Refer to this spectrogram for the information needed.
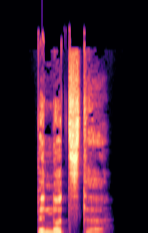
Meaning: inflection of benutzt: 1. strong/mixed nominative/accusative feminine singular 2. strong nominative/accusative plural 3. weak nominative all-gender singular 4. weak accusative feminine/neuter singular
- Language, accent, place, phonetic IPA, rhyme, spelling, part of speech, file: German, Germany, Berlin, [bəˈnʊt͡stə], -ʊt͡stə, benutzte, adjective / verb, De-benutzte.ogg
